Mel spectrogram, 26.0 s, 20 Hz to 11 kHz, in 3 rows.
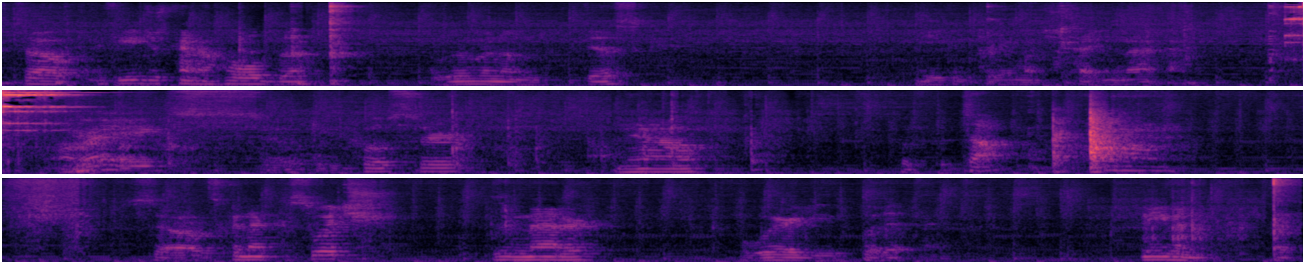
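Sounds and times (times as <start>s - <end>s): background music with singing: 0.0s - 26.0s
metallic clink: 8.5s - 9.4s.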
